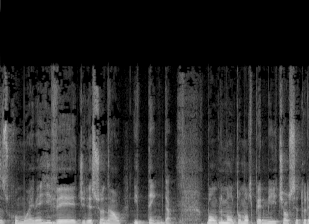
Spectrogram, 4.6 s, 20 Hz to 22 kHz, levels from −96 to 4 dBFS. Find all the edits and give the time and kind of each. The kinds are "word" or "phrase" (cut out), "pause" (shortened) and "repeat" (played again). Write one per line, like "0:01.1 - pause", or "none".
0:01.9 - pause
0:03.3 - phrase
0:03.7 - word

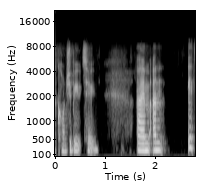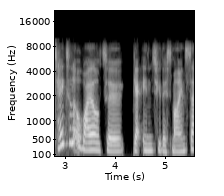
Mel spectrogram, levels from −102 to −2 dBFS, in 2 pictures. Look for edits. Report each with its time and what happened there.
none

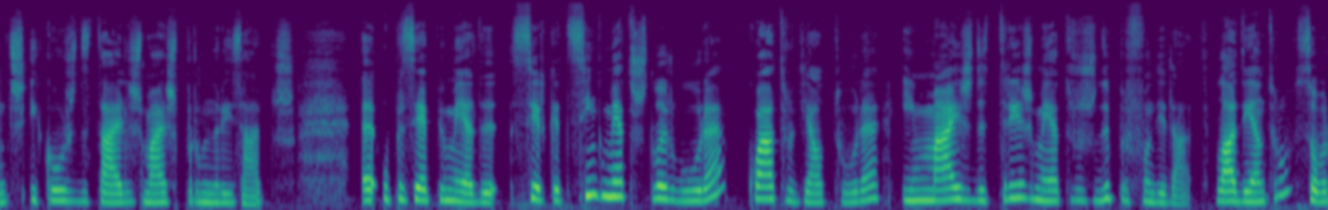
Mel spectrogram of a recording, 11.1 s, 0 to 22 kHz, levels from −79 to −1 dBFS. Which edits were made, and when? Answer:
0:07.4 - pause
0:10.1 - pause

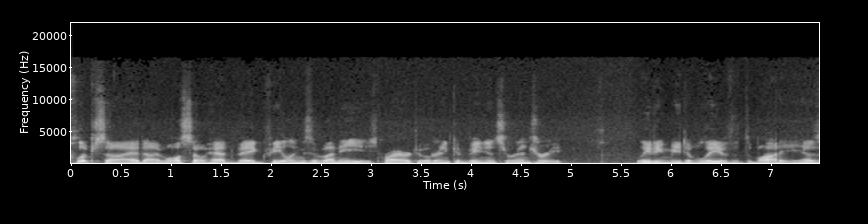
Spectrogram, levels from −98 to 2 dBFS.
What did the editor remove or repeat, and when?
0:03.0 - word
0:03.6 - word

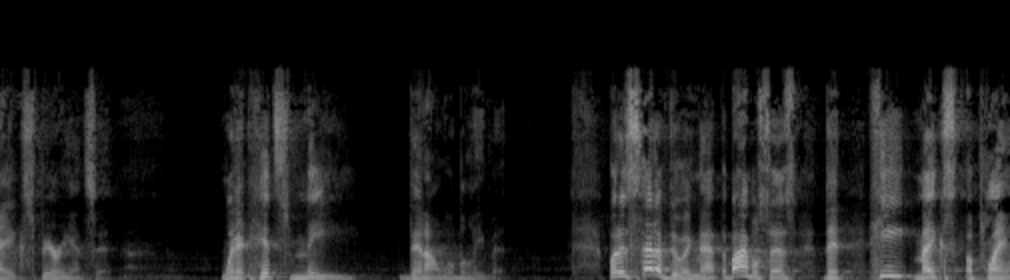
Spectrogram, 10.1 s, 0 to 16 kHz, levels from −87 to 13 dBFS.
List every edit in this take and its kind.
none

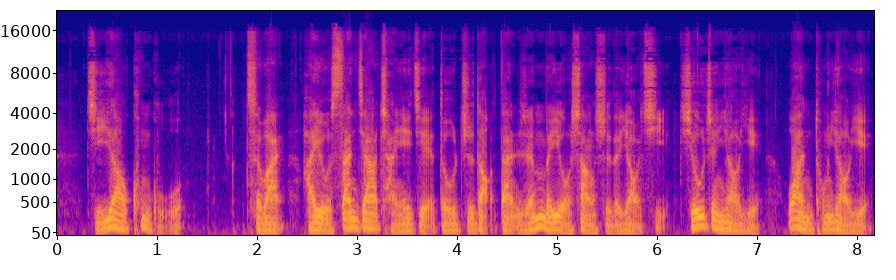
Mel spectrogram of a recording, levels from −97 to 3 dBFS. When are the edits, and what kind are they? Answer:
0:01.5 - pause
0:06.2 - pause

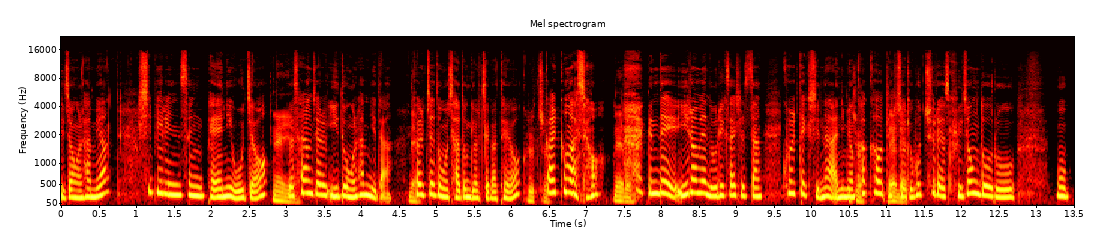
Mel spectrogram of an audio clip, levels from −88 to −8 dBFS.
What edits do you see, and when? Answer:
0:01.0 - word
0:03.6 - word
0:08.9 - word
0:09.6 - word
0:11.3 - word
0:11.8 - word

